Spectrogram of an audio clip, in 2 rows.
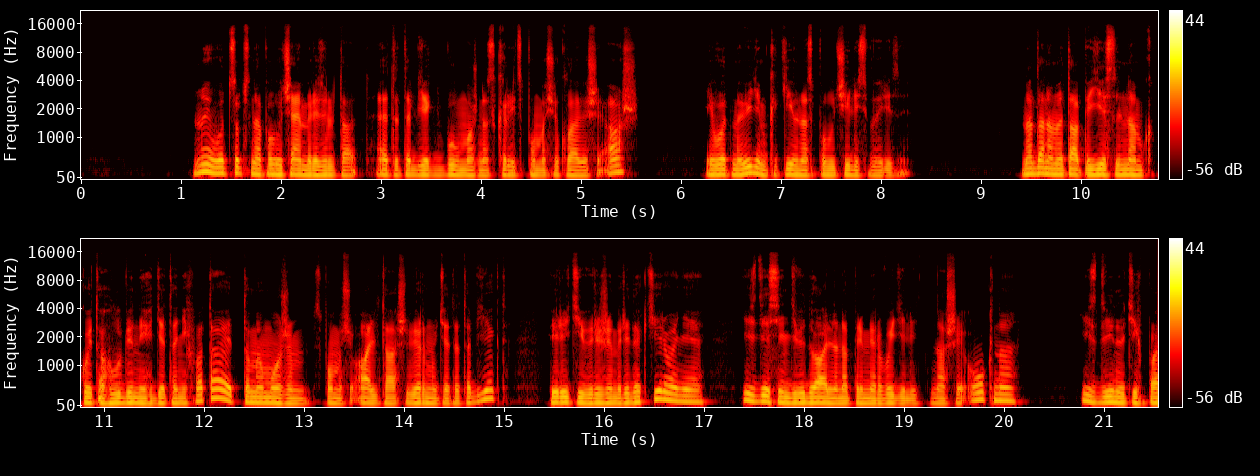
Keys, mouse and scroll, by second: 1.1 click, 2.1 click, 4.5 h, 5.3 middle click, 7.2 scroll up 1, 7.9 shift+middle click, 8.3 middle click, 9.6 middle click, 11.0-12.0 scroll down 1, 12.0-12.6 scroll up 1, 13.6 alt+h, 14.2 middle click, 15.1 Tab, 15.9 shift+middle click, 16.4 alt+a, 17.5-18.0 scroll up 2, 18.0 shift+middle click, 19.4 l, 20.0 l, 20.7 g.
